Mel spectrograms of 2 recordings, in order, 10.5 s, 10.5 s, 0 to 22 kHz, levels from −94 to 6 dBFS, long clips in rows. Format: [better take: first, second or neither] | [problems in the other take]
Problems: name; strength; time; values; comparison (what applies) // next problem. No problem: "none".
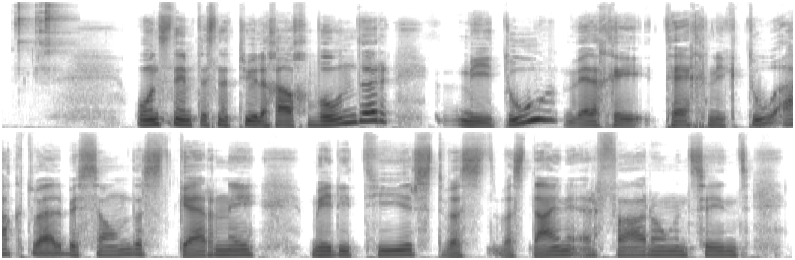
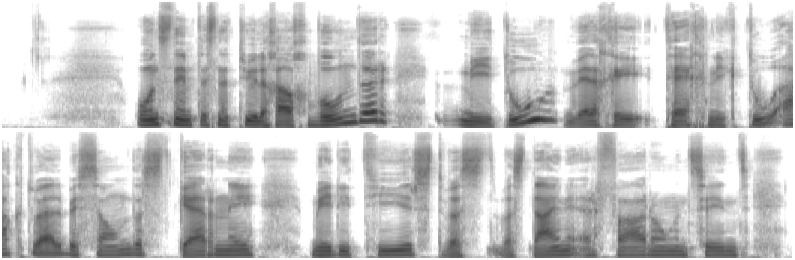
second | jangling keys; noticeable; at the start; peak 6 dB below the speech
